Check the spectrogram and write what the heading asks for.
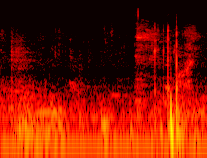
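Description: Quiet stretch with faint whispering, and one short sharp knock near the end.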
